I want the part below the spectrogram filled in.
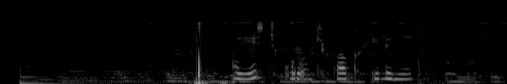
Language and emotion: Russian, neutral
